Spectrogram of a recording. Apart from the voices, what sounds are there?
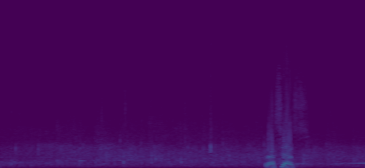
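audience applause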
